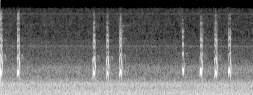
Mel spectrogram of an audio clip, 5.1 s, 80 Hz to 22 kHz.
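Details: Pileated Woodpecker calling during a December 2022 snowstorm in Kalamazoo, Michigan: loud, clipped, ringing 'wuk' notes, one alone, then loose bursts of three and four, over a steady low rumble of wind.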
